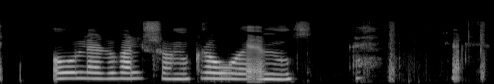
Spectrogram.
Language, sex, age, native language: Icelandic, female, 9, Icelandic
